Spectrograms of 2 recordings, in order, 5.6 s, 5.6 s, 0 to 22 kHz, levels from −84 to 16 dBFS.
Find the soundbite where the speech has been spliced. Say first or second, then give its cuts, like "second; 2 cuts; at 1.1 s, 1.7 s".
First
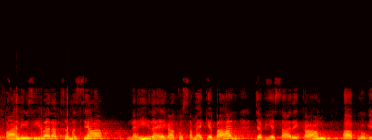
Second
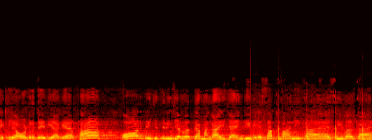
second; 1 cut; at 3.8 s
